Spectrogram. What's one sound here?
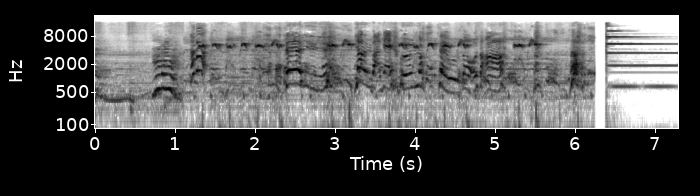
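A young woman sings and chants excitedly in a high voice.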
